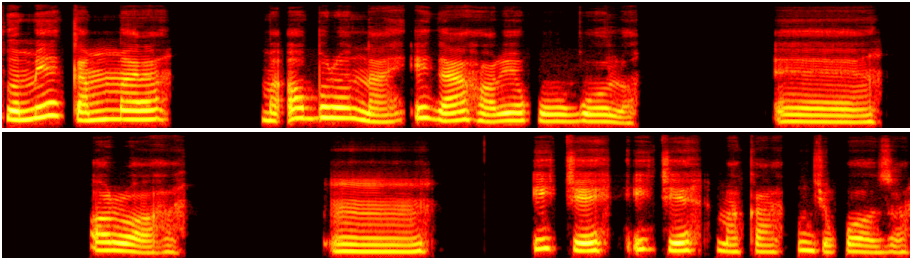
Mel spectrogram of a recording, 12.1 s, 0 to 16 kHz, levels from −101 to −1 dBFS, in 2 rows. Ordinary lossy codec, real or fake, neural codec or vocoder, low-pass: none; real; none; 14.4 kHz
